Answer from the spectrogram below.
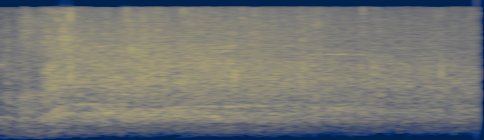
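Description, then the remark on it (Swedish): Steady applause from the audience at the State of the Union address, a dense wash of clapping that swells quickly at the start and holds at an even, fairly loud level throughout, with no speech over it. “Ja, det är mycket applåder däremellan det som sägs, men det här var ju inledningen då av årets State of the Union.”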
